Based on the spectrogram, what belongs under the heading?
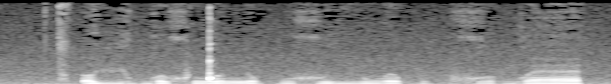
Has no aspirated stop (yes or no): yes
